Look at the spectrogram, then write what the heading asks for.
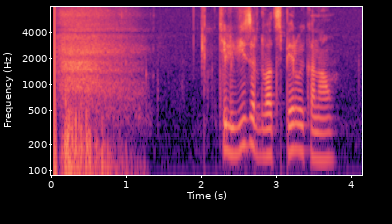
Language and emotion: Russian, neutral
